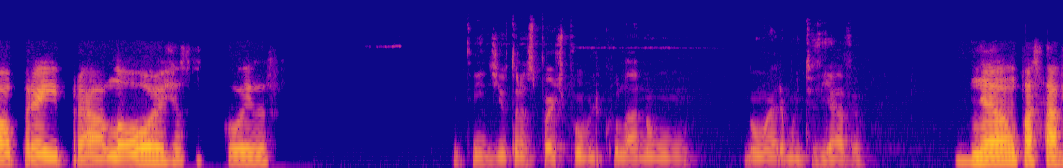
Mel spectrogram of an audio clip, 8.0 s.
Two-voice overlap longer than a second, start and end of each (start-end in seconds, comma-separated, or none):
none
